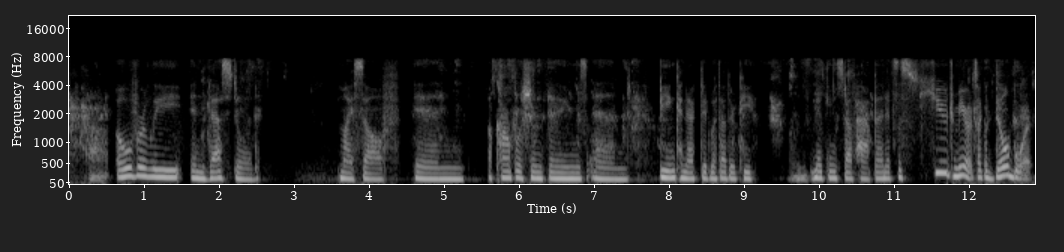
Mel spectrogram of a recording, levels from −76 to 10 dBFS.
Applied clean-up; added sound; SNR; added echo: neural mask model Resemble Enhance denoiser.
